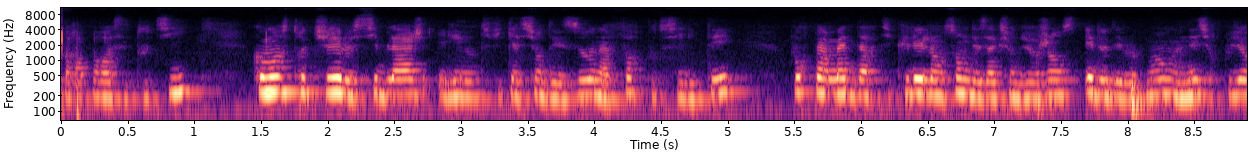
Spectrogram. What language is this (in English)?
French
